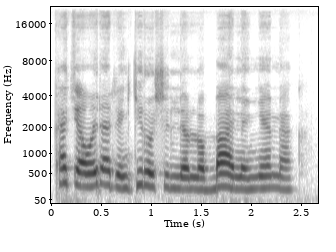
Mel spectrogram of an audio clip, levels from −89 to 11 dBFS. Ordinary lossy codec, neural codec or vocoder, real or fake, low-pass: none; codec, 44.1 kHz, 2.6 kbps, SNAC; fake; none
